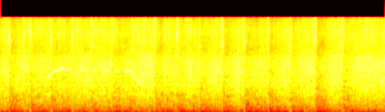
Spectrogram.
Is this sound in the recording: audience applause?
yes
